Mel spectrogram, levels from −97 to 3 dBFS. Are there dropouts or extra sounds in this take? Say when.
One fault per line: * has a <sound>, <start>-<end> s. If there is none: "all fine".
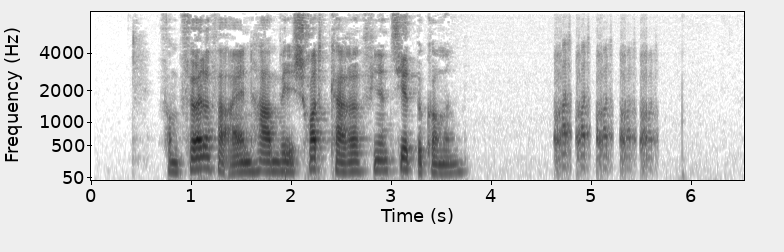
* has a laugh, 4.6-5.7 s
